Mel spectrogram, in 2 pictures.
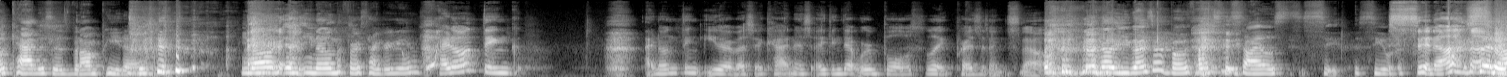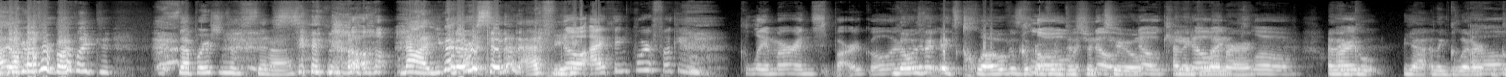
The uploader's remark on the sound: CAUTION: VERY BAD AUDIO AGAIN SORRY :P.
